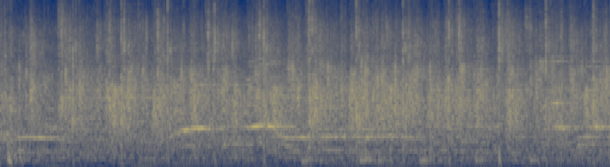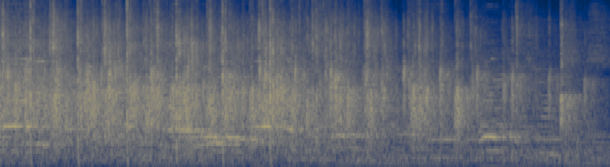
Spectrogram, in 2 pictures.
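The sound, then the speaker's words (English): A large audience applauds steadily with a hand clap of praise, dense overlapping hand claps for several seconds, with faint voices calling out underneath before the clapping gradually tapers off. “Can we give him a hand clap of praise all across this place tonight?”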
